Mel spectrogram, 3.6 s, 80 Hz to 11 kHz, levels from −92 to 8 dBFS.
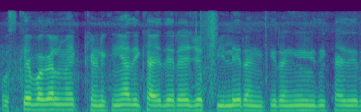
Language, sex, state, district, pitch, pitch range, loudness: Hindi, male, Jharkhand, Deoghar, 145 Hz, 140-150 Hz, -18 LUFS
